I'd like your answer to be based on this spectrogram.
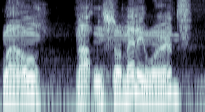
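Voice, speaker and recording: A man's voice: on the high side, unhurried, a bit bright, faint music behind. A man playing a dismissive, evasive alien intelligence official in a science fiction audio drama. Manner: dismissive, hedging.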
